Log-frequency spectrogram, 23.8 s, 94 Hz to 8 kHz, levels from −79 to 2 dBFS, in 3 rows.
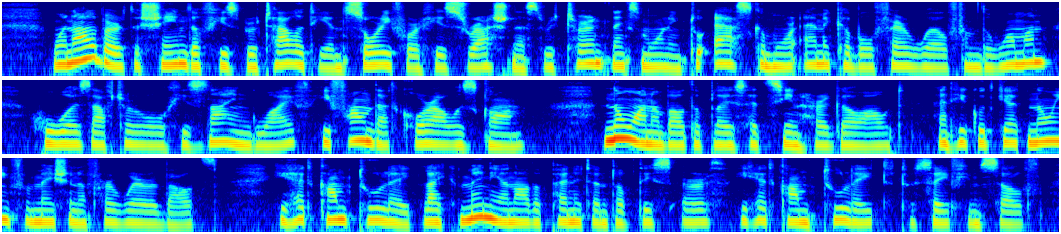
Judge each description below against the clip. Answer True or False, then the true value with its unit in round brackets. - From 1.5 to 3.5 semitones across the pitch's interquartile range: True (2.8 semitones)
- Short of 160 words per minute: False (190 wpm)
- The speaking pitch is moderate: True (175 Hz)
